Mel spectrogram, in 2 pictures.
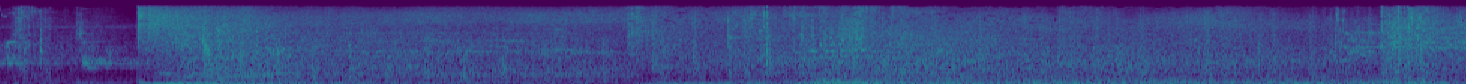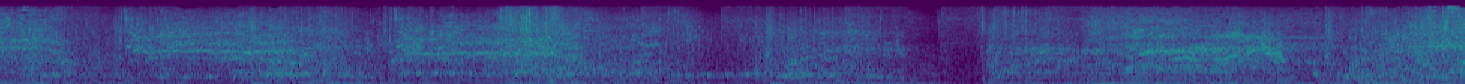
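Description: Thruster boots hiss steadily.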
